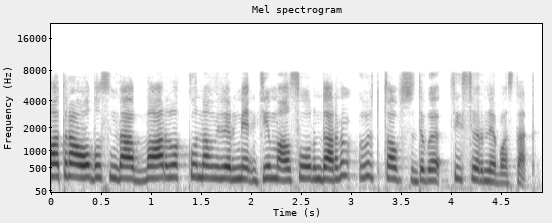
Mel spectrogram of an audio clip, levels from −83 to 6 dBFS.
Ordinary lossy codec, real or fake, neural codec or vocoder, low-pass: none; fake; codec, 16 kHz, 1 kbps, FunCodec, trained on LibriTTS, 50 frames a second; none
